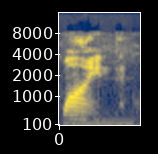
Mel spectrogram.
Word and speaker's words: wind: Sometimes it can be very confusing because it's spelled exactly like wind. Okay, but when you see an ing, that means that it's in the verb form, and the verb form is wind.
